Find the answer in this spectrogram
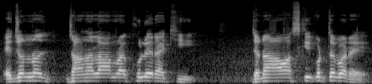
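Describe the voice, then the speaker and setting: A man's voice: a little high, brisk, fairly bright tone. A man with a Bangladeshi Bengali accent teaching a class on how to pronounce Quranic letters. He asks the students questions, answers them himself and demonstrates each sound aloud. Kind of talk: classroom tajweed lesson.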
